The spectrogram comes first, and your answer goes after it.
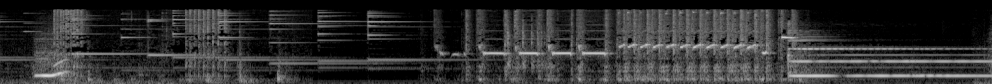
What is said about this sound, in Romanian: Uite, Buratino, a găsit încă o cheită. Asta trebuie să fie de la ceasul acela din turnuleț. Da. Am o idee. Ce-ar fi să întoarcem ceasul? Da, da, hai. Așa.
